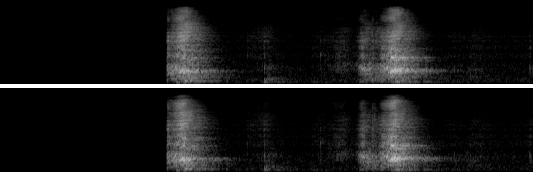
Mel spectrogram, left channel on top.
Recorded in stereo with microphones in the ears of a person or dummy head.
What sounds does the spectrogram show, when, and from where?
1.7 s a zipper: 10° right (ahead or behind), 3 m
